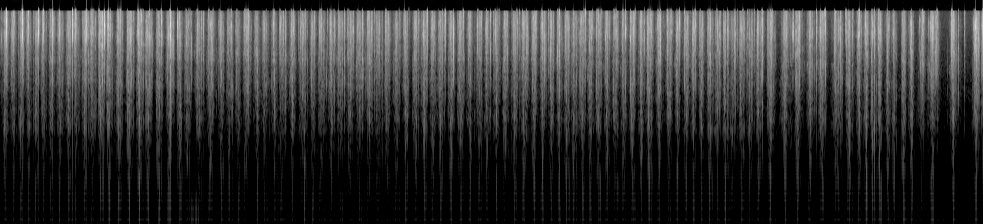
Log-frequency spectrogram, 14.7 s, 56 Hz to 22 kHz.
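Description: A paint brush set in a cardboard and plastic blister pack is held up in one hand and rapidly tapped and scratched with the fingernails. The result is a dense, fast stream of sharp, bright plastic clicks and scratchy crackles, concentrated in the high frequencies with almost no low end. It runs continuously for about 15 seconds with brief pauses near the end.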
